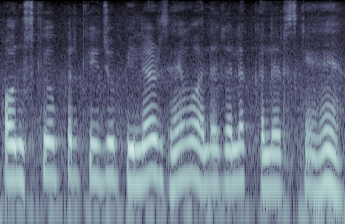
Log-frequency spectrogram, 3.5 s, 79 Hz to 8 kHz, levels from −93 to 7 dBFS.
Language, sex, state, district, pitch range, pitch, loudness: Hindi, female, Maharashtra, Mumbai Suburban, 180-210 Hz, 195 Hz, -18 LUFS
